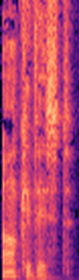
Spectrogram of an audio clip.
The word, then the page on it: archivist: British English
